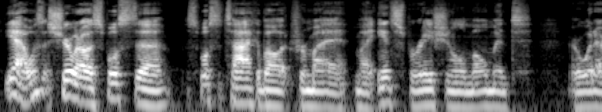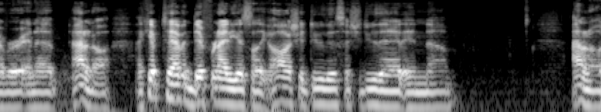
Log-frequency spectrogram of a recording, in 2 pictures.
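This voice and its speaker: A man's voice: on the low side, a little fast, bright, forceful tone. A man hosting a livestream, talking casually and hesitantly with many fillers and restarts. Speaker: livestream host. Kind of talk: casual unscripted livestream talk.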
